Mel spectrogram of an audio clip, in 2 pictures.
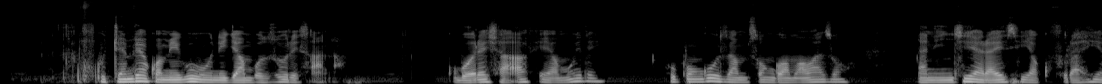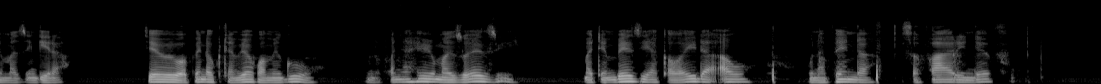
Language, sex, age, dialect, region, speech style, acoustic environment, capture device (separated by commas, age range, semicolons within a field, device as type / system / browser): Swahili, male, 25-34, Kenya - Mombasa, Kenya, excited; focused; anxious, nature; people talking; music; appliances, desktop / Linux / Chrome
